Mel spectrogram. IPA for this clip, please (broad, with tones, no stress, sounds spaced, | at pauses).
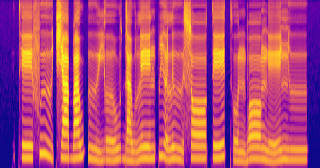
t̪ʰ e˧ f ɯː˥˨ t͡ɕ a˧ b a˧˥ w ʔ ɯː˧˩ j ɤː˩˧ w d a˩ w l eː˧ n p i˥˨ ə̯ l ɯː˧˩ s ɔː˧ t̪ eː˧˥ t̪ʰ o˩ n b ɔː˧ ŋ eː˩˧ ɲ ɯː˧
